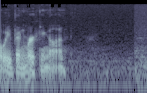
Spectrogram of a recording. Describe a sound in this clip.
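A young woman speaks calmly into a nearby microphone.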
